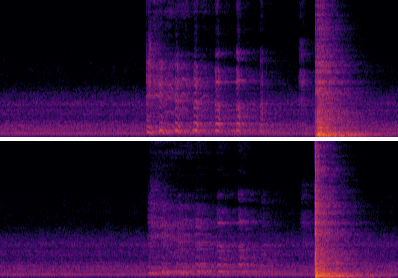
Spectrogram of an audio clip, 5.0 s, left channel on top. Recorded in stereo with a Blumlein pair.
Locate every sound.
1.8 s a giggle: 45° left, 0.7 m
3.9 s a door slam: 35° right, 0.8 m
